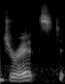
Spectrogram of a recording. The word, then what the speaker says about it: Drizzt: it's supposed to be dritz but nobody knows how to pronounce his name because it's supposed to be dritz which rhymes with grits but some some things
